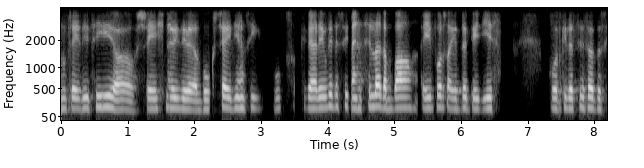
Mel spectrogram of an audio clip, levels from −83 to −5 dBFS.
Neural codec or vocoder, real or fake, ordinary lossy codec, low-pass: codec, 16 kHz, 0.8 kbps, ZipCodec; fake; Opus, 32 kbps; 3.6 kHz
